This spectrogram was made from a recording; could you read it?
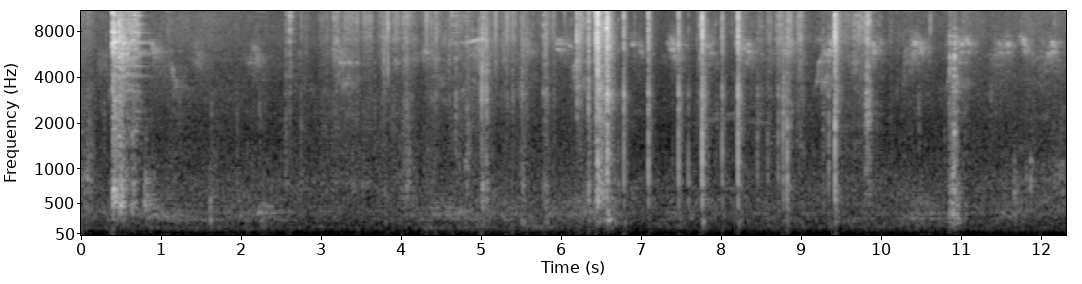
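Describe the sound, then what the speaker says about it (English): Knife slicing a wagyu roast beef sandwich, deli style, into pieces: a string of short crisp cuts and clicks against a board, close by, sparse and irregular with quiet gaps between. "And now I will cut these things in pieces."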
